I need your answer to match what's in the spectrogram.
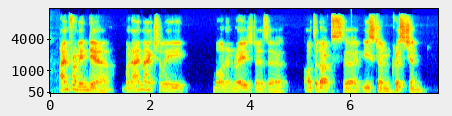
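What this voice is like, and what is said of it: Lovely foreign accent. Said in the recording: “your lovely accent”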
